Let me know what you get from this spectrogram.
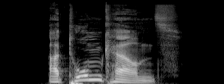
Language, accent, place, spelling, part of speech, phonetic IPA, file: German, Germany, Berlin, Atomkerns, noun, [aˈtoːmˌkɛʁns], De-Atomkerns.ogg
- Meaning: genitive singular of Atomkern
